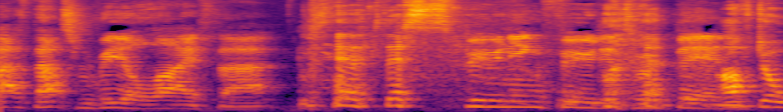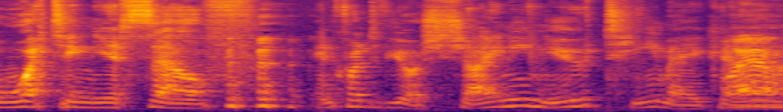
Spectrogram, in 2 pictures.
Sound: laughs

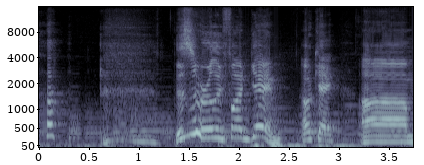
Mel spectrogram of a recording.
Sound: laughs

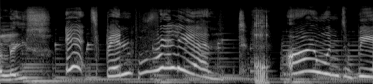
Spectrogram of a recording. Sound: snort

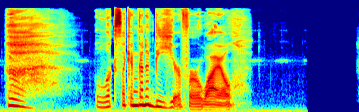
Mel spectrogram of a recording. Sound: sighs

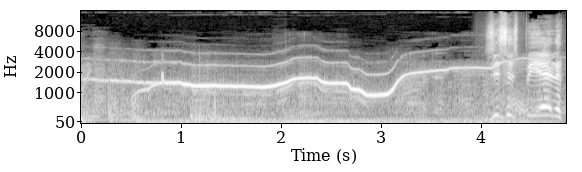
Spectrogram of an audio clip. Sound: static

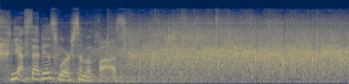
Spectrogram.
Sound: applause

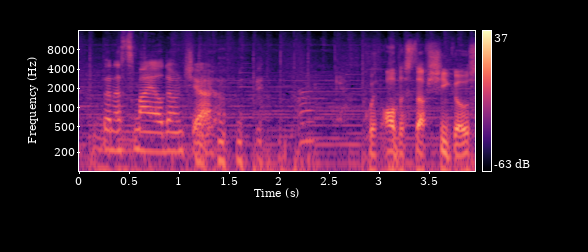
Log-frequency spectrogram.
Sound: laughs

